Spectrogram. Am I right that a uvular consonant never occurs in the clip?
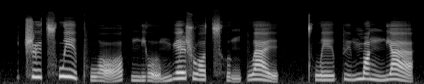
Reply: yes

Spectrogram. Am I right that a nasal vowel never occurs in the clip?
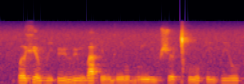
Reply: yes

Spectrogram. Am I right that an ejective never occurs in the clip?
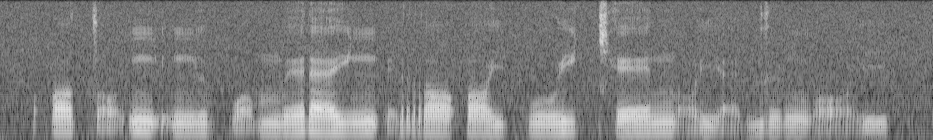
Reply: yes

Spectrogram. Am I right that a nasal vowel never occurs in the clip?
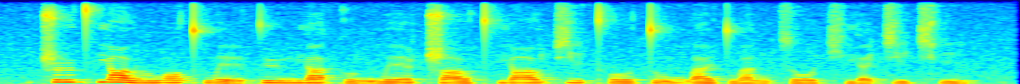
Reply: yes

